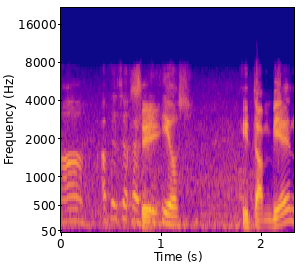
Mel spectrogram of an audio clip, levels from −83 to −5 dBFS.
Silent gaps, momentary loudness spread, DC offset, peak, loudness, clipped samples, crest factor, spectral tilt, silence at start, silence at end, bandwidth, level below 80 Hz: none; 17 LU; under 0.1%; -4 dBFS; -21 LUFS; under 0.1%; 18 dB; -4.5 dB/octave; 0 s; 0 s; 8.8 kHz; -62 dBFS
